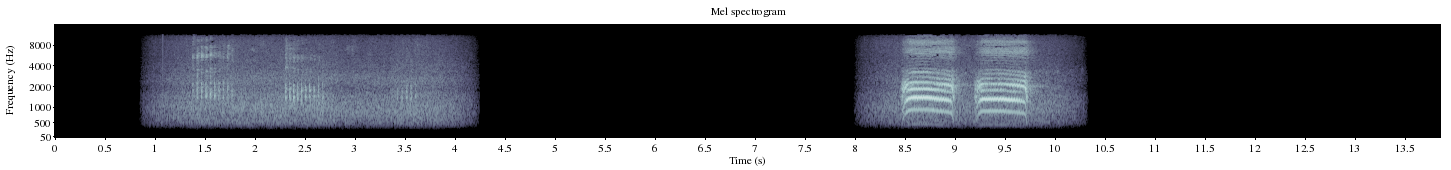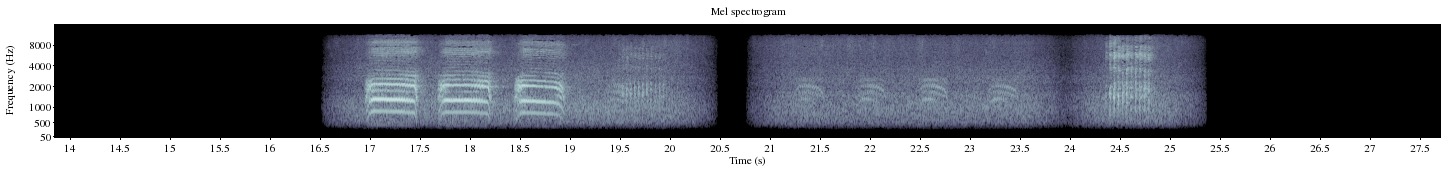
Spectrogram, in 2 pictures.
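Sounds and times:
bird giving loud harsh harmonic caws: 0:01.3 - 0:02.8, 0:03.4 - 0:03.7, 0:08.4 - 0:09.9, 0:16.9 - 0:20.1, 0:21.2 - 0:23.6, 0:24.3 - 0:25.0.

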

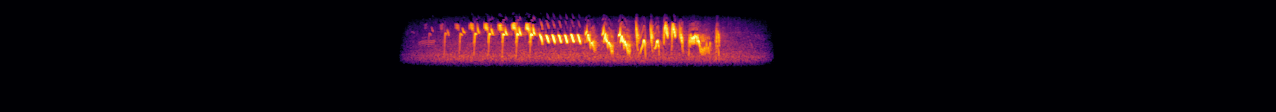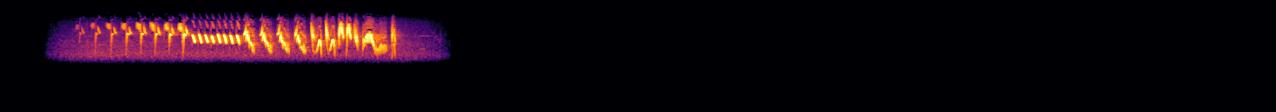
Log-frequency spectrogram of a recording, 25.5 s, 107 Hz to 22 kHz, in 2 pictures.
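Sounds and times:
Common chaffinch singing: 0:04.2 - 0:07.5, 0:13.5 - 0:17.0.

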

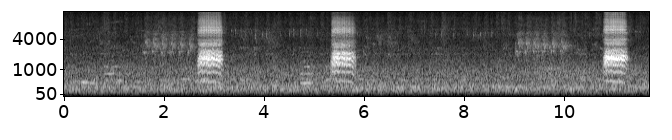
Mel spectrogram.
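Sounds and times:
carrion crow Corvus corone harsh caw: 0:02.7 - 0:03.2, 0:05.4 - 0:05.9, 0:10.8 - 0:11.4.

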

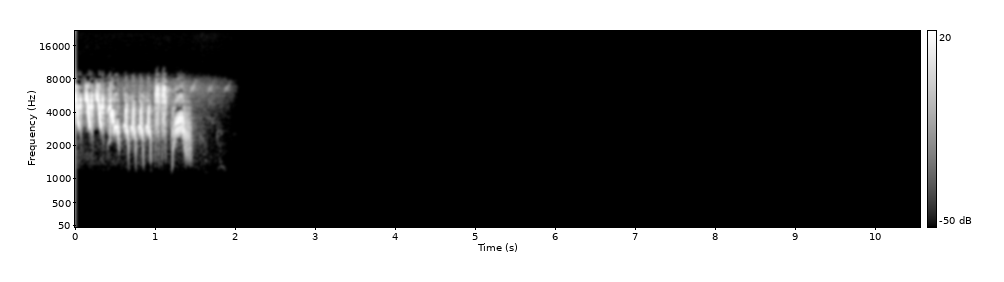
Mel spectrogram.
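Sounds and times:
common chaffinch singing sharp descending notes with slurred end phrase: 0:00.0 - 0:02.0.

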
